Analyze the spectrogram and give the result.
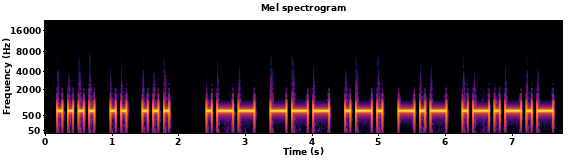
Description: Morse code, heard as a keyed tone, about 15 wpm, 700 Hz. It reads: HIS WORK.
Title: Sentences from Top 1000 Words - Review Part 6 - 15wpm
